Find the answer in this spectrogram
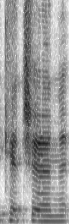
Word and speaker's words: Kitchen: Our next panelist is Kitchen. Is that how you pronounce it? Yes, thank you, Anna. Kitchen, and my husband and I own Interworks General Contractors.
